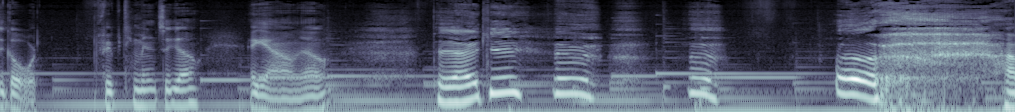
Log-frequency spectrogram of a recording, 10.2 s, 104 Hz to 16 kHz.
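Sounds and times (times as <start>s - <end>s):
speech: 0.0s - 7.3s, 8.4s - 9.2s
person yawning: 6.9s - 7.3s, 8.4s - 10.1s.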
